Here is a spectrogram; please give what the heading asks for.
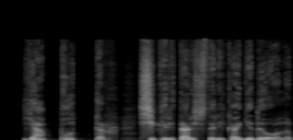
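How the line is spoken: Whisper. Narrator (Russian): прошептал

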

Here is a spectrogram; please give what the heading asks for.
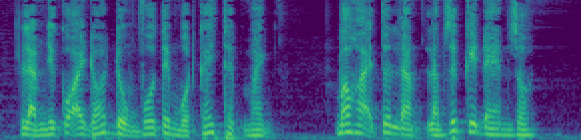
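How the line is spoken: Trembling voice. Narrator (Vietnamese): Ba Dư trả lời với một giọng run rẩy

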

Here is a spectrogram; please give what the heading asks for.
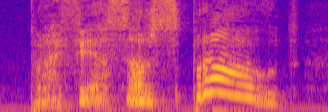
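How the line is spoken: Very joyful call. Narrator (Russian): выкликнул один из пуффендуйцев радостным, прирадостным голосом

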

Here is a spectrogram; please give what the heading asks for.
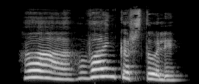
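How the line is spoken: Joyful girl. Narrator (Russian): радостно вспыхнула девушка

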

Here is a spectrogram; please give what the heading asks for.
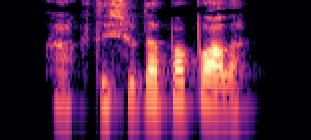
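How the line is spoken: Hoarse, emotional voice. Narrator (Russian): В хриплом голосе столько эмоций

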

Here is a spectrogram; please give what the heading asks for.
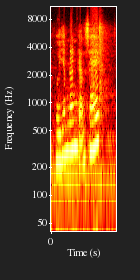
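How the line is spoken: Angry. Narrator (Vietnamese): Tên cảnh sát mặt đen giận dữ

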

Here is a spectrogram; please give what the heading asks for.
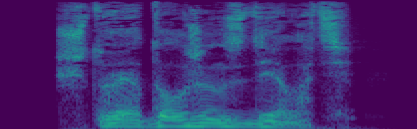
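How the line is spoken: Hoarse. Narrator (Russian): хрипло проговорил он

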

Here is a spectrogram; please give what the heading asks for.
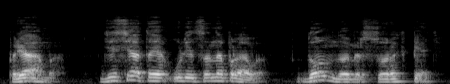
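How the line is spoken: Mumbling mutter. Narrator (Russian): пробурчал он

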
